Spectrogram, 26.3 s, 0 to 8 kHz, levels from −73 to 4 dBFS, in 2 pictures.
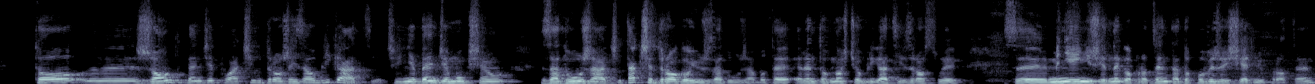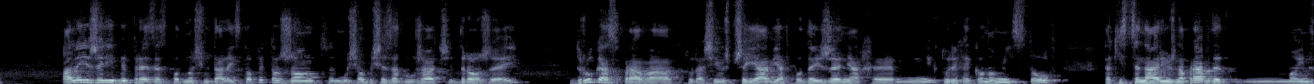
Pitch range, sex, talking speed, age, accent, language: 130-155 Hz, male, 130 wpm, 30-49, native, Polish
